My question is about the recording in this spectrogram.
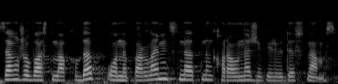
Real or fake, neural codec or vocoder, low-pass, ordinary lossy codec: fake; codec, 16 kHz, 4 kbps, X-Codec, HuBERT features, trained on LibriSpeech; none; none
